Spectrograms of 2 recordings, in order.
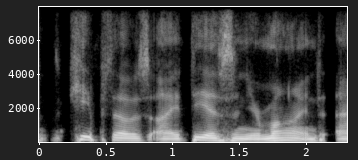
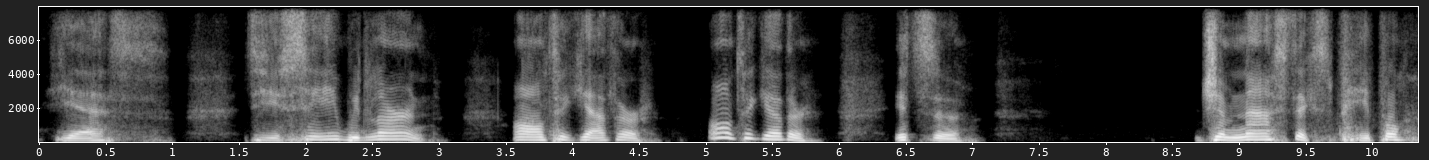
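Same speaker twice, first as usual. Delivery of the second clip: ordinary delivery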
